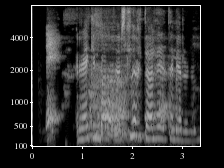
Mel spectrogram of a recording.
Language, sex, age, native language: Icelandic, other, 18-19, Icelandic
